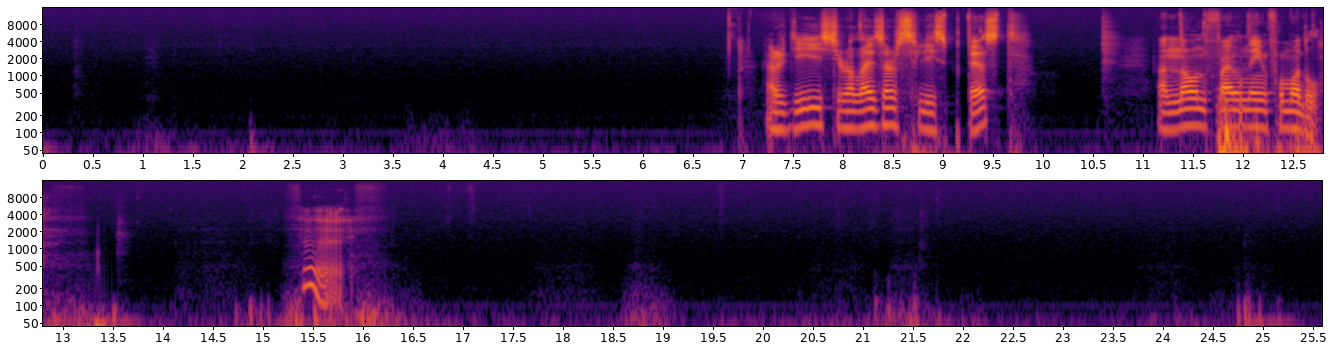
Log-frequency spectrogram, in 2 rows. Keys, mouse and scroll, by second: 14.9 super+o, 15.6 ctrl+s.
